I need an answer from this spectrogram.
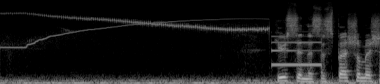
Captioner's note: computer whirs and beeps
